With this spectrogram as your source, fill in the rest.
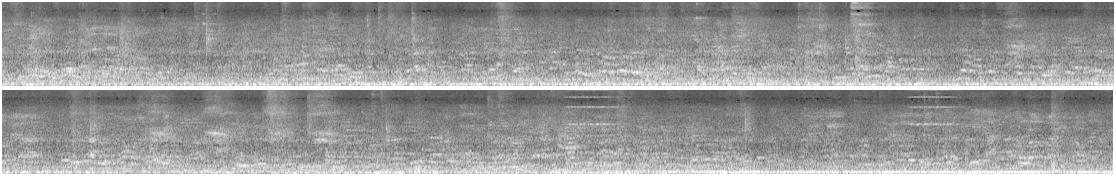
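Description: Many people chatter and murmur throughout a busy, echoing hall.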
